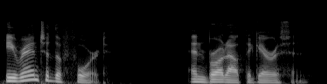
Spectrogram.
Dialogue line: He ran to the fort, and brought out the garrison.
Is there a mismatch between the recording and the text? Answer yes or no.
no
